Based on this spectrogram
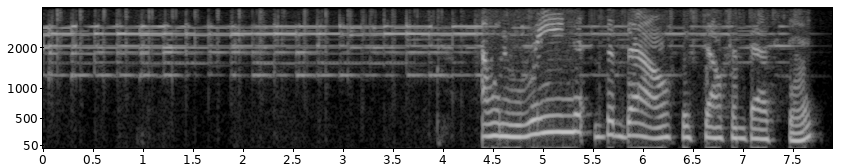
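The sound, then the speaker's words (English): A bell rings out in a long, steady, sustained tone with several clear overtones for about four seconds, then a person starts talking over its fading hum. “First, I want to ring the bell for self-invested.”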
